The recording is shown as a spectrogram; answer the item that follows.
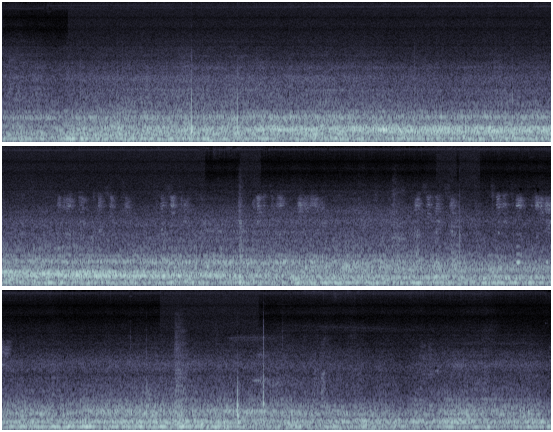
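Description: JR West electric commuter train running through an underground tunnel, heard from inside the front car: a steady rumble of wheels on rail with a constant motor hum. Short runs of high ticking come and go in the middle.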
